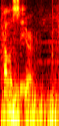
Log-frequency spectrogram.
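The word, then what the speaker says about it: Pellicer: Augustine friends will tell you that it is pronounced Pellisier, as that one stays high, and it's 2-2.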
